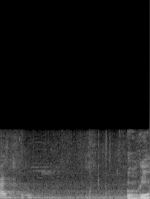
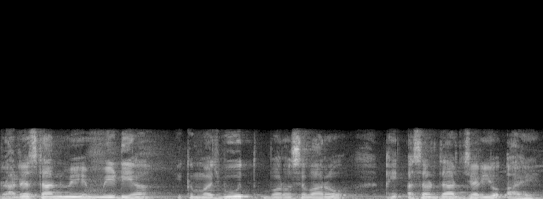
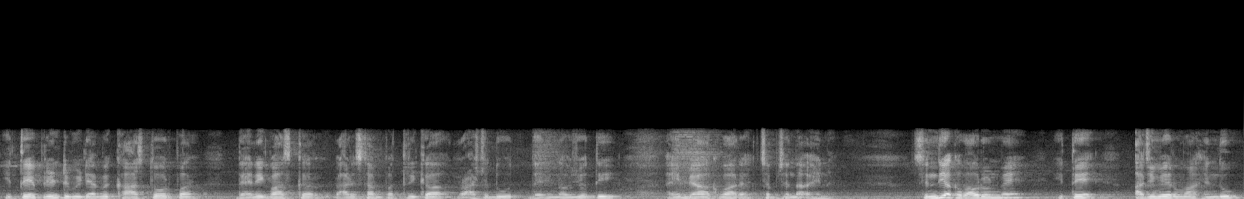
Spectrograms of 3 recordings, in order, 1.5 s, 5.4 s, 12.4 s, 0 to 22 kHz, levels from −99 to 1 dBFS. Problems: constant background noise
